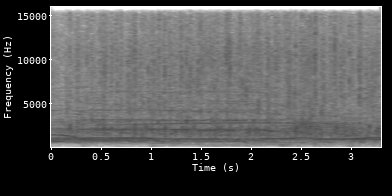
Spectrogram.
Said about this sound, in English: So please welcome the stage with that big round of applause that we always give when it's somebody's first time,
